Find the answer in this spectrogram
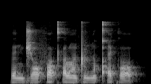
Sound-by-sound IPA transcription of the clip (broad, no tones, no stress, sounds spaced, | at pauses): ə n d͡ʒ ɔ f ɒ kʼ ə lˠ ə̃ t ɪ n ũ qʼ ɪ k ɔ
